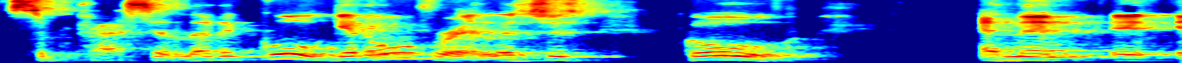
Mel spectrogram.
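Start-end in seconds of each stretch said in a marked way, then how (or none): 0.0-2.7 dismissive brush-off. Retold or imitated. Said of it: "we're always dismissing it".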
